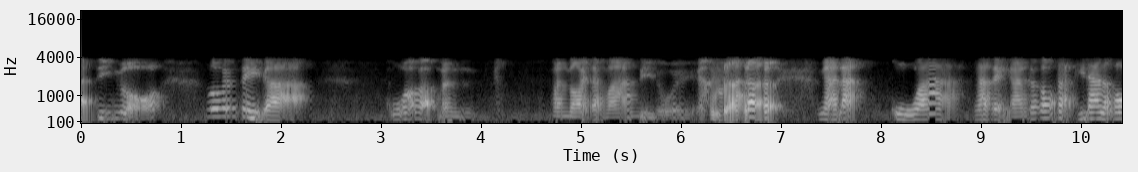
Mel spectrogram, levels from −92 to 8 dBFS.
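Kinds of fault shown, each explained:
Codec 2 vocoder: speech is rebuilt from sine waves driven by pitch, voicing, energy and spectral envelope, so the waveform is lost. It sounds heavily robotic and buzzy, confined to 150 Hz–3.7 kHz with nothing above 3.8 kHz, which fits the 3.2 kbit/s mode.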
